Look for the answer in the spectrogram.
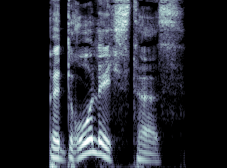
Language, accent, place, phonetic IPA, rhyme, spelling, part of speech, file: German, Germany, Berlin, [bəˈdʁoːlɪçstəs], -oːlɪçstəs, bedrohlichstes, adjective, De-bedrohlichstes.ogg
- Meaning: strong/mixed nominative/accusative neuter singular superlative degree of bedrohlich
